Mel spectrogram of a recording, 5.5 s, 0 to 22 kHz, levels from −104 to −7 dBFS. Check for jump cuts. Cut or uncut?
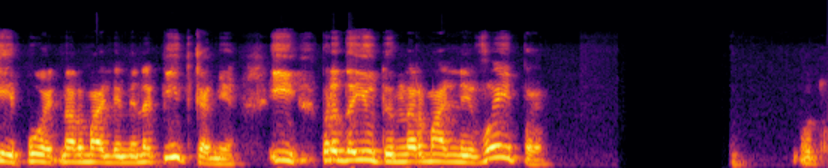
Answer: uncut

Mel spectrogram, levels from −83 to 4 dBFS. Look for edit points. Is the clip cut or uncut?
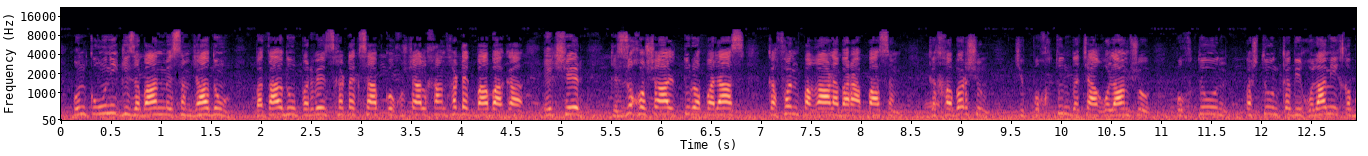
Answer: uncut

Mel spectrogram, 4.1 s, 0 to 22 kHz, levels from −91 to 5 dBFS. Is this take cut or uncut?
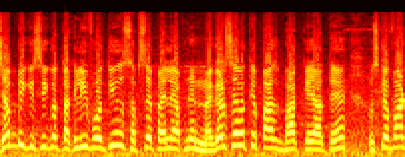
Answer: uncut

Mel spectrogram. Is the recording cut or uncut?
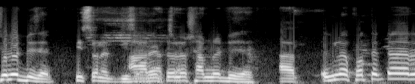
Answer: cut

